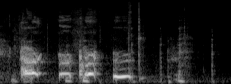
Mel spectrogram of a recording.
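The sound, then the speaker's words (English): Dogs yelling and barking in a short online video, four loud yelping barks in quick succession, followed by a few fainter, shorter yips trailing off. “is it dogs yelling and then it goes into like a Math Rock riff?”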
